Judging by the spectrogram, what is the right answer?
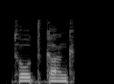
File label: "todkrank", German; adjectives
